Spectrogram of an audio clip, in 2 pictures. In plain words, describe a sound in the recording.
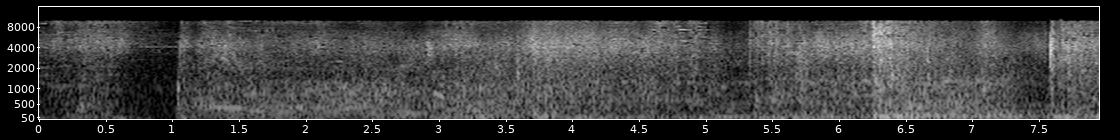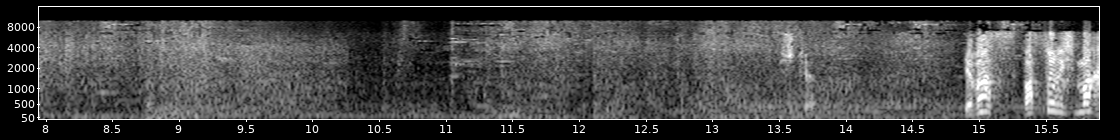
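Magic blasts and clashing weapons crackle and boom in a hectic fight.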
